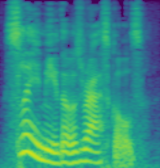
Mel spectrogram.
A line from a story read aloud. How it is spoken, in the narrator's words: was very angry, for he thought they fled through cowardice, so he cried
